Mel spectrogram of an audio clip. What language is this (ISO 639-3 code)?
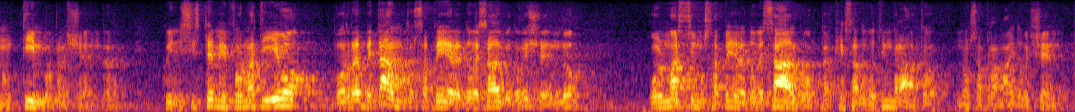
ita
